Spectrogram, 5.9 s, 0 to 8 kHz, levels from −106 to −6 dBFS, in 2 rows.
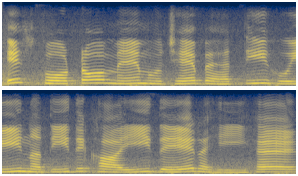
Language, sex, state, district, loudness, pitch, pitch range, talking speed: Hindi, female, Madhya Pradesh, Katni, -16 LUFS, 255 Hz, 235-280 Hz, 110 wpm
